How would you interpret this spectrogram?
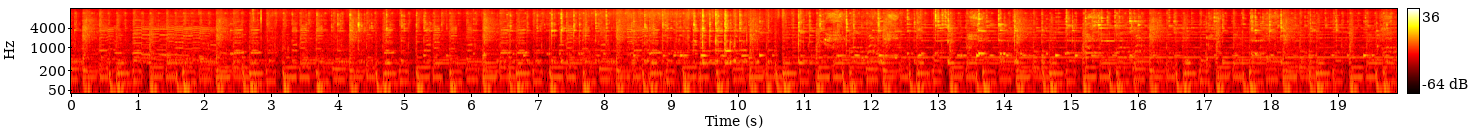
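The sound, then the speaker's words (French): A flock of ewes on summer pasture moving past, a steady jangle of many clanking bells mixed with the shuffle and clatter of hooves, continuous throughout. “Les brebis, là, elles sont arrivées le 8 juin.”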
